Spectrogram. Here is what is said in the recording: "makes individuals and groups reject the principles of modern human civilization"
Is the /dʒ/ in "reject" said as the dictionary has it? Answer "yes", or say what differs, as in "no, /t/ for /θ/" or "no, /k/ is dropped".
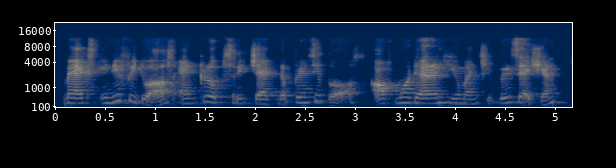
no, /tʃ/ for /dʒ/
